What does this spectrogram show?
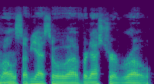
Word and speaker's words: Rowe: Yeah, so Vernestra Rowe, is that how we pronounce her? R-W-O-H, Yep, Rowe. Rowe. Mm-hmm.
